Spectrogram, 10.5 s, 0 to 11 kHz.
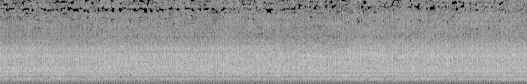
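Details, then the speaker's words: Honda EX800 generator (120 V AC, 12 V DC, 800 W max/700 W continuous) after tune-up, governor adjusted from 50 Hz toward 60 Hz; steady even drone at one constant pitch, no surging or misses, quiet; normal running. "so that looks like it's ruining it that's pretty quiet not bad maybe I should test it out"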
